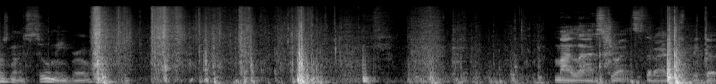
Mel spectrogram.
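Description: A cardboard shoebox rustles and thumps as it is handled.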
